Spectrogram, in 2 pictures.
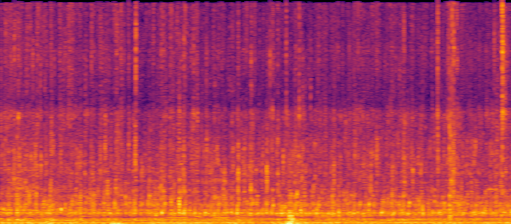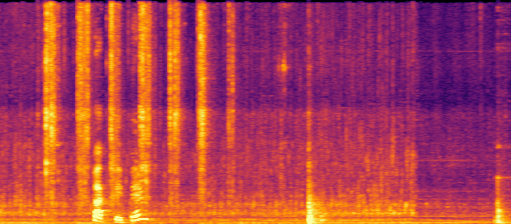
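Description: Pan of green bean and carrot stew simmering with a steady bubbling hiss, which stops near the end. A few sharp knocks, like a spatula against the pan, come between about seven and ten seconds in.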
